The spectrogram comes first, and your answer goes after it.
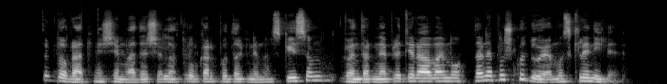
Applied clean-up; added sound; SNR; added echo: neural mask model DeepFilterNet 3.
